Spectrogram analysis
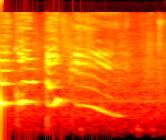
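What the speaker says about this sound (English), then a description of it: "Oh, I got a doggy!" A Minecraft dog lets out a high, close whimper: a sustained whine, a brief yip, then a drawn-out falling whine that fades, with no speech over it.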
